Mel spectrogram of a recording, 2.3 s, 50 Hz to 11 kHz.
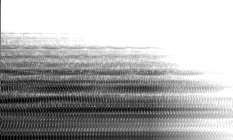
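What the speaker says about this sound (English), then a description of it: "The lowest C note on a piano is called C1." A single deep C1 note, the lowest C on a piano, rings out in a music theory course. It sounds dense and slightly buzzy, sustains, then fades away after about two seconds.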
